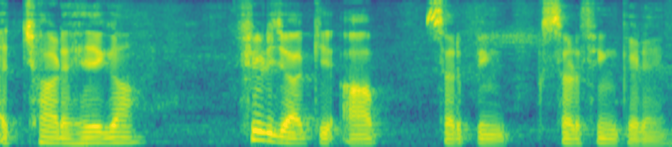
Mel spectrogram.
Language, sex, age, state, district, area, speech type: Urdu, male, 18-30, Bihar, Saharsa, rural, spontaneous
